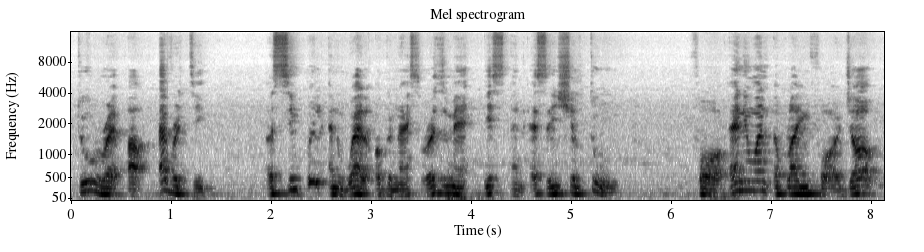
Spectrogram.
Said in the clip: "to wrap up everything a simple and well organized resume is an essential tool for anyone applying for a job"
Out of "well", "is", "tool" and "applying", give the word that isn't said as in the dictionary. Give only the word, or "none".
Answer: is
